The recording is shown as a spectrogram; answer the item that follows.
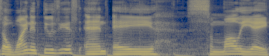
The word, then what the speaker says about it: sommelier: Sommelier. Yeah. You know, the funny thing about that is it's spelled sommelier.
